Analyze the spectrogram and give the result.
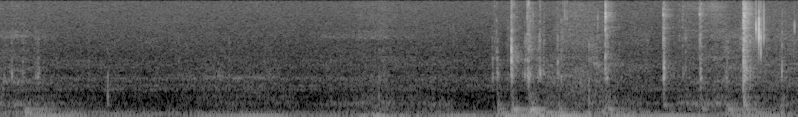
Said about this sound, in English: So I'm gonna type class, I'll type public class department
